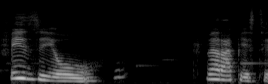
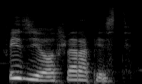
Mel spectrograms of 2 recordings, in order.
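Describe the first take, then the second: First: The word is split into two parts with a pause. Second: The word is said smoothly without any pause.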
